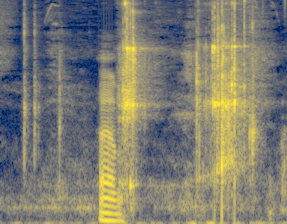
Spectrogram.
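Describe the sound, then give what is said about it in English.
Ice cubes clatter into a glass for a gin and tonic in two bursts, bright clinks and rattles, with a faint low hum underneath and no talking. “Ice cubes.”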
